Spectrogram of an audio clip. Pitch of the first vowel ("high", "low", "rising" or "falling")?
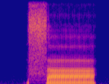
low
